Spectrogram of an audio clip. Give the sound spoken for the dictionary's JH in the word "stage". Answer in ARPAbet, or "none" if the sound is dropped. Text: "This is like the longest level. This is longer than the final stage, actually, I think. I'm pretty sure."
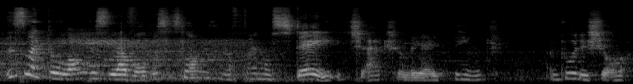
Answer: CH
